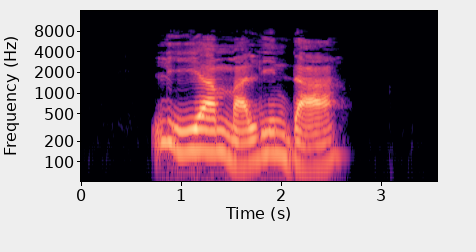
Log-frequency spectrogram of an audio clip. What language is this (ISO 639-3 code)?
bri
